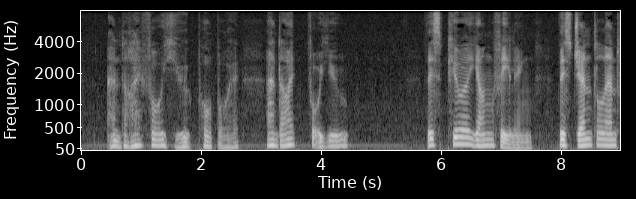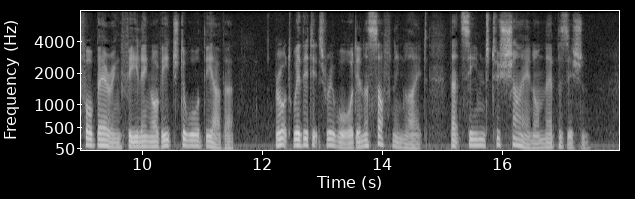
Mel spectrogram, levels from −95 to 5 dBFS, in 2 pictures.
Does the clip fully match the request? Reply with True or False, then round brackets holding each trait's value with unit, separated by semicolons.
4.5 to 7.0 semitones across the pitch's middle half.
True (5.3 semitones)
